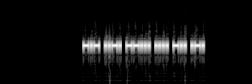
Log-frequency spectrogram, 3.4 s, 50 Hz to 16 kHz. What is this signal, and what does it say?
Morse code, heard as a keyed tone, about 47 wpm, 700 Hz. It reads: KF7HDR
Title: USA Call Signs - 6 Characters - 8x Character Spacing - 50wpm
